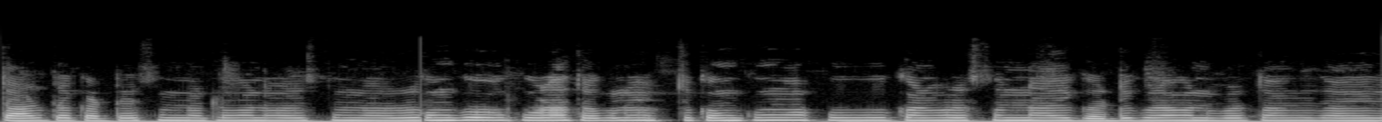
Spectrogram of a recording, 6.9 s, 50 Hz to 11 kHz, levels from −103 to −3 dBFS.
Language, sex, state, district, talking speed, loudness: Telugu, female, Andhra Pradesh, Anantapur, 115 wpm, -29 LUFS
